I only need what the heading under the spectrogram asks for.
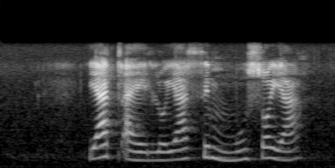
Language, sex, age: Southern Sotho, female, 25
